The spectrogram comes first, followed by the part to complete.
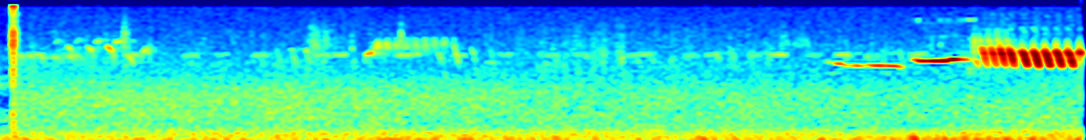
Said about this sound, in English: White crown sparrow E.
